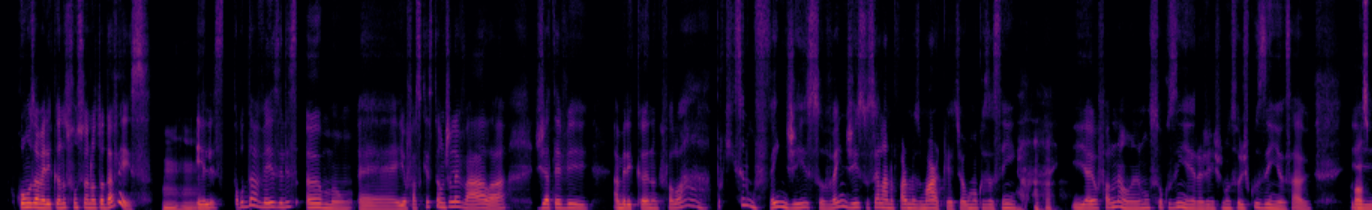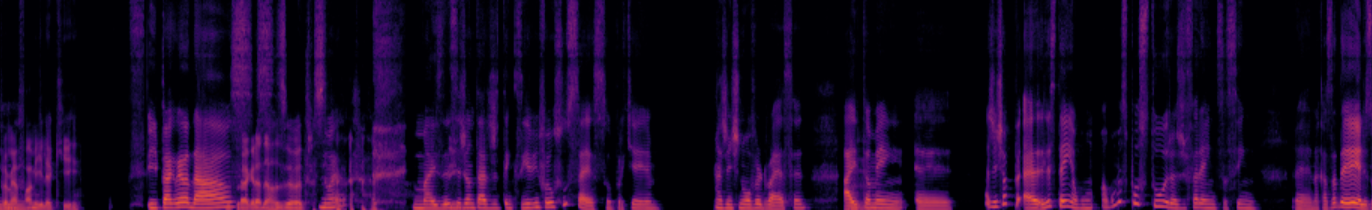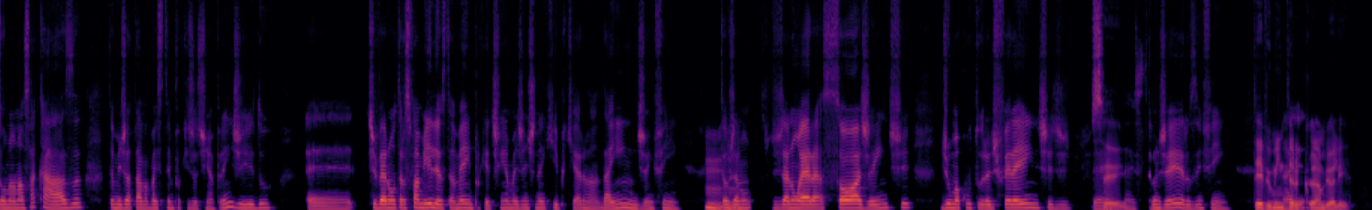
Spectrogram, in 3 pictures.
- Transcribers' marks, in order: laugh; tapping; chuckle; in English: "Thanksgiving"; laugh; in English: "overdressed"
- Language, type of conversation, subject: Portuguese, advice, Como você descreve sua ansiedade social em eventos e o medo de não ser aceito?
